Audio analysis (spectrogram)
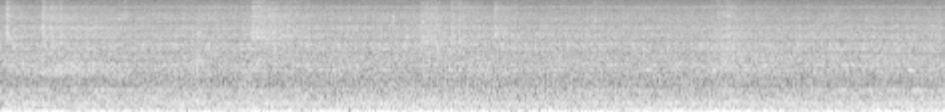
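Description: An engine fitted with an AAE carburettor needle idles steadily while running far too rich, a continuous low rumbling drone at even loudness with no breaks.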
